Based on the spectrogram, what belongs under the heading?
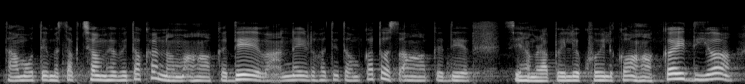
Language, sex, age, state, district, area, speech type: Maithili, female, 45-60, Bihar, Darbhanga, urban, spontaneous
